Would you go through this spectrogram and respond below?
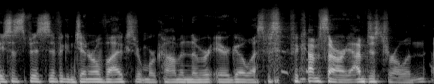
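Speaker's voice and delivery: ordinary delivery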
